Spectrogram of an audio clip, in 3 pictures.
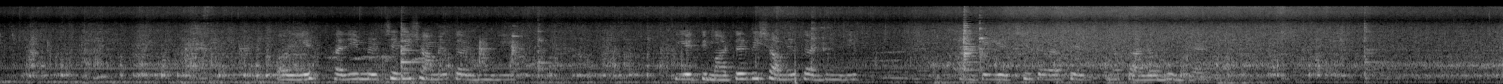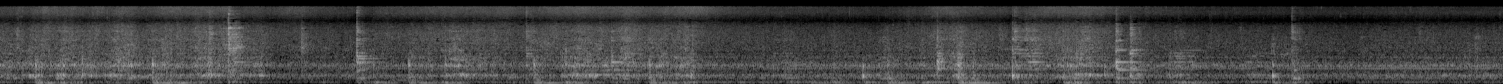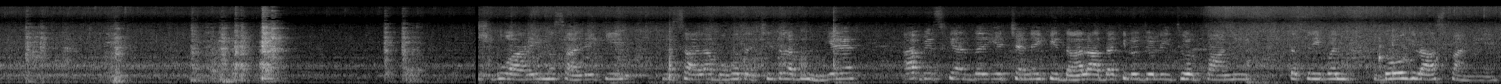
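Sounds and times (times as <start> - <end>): food sizzling in oil: 0.0 - 45.0
metal spatula scraping pot: 0.2 - 6.8, 18.6 - 22.0.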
